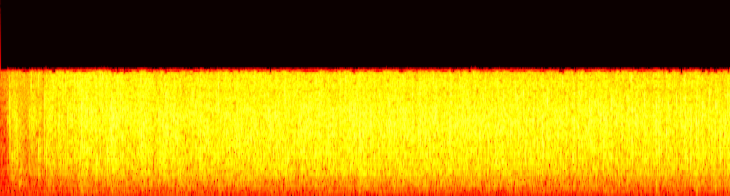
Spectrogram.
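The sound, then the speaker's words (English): A large theater audience at the Gulf Theater bursts into sustained, loud applause as the cast enters the stage, a dense steady roar of clapping that swells in quickly and holds evenly throughout, with no voices heard. “The audience greets them with a tremendous burst of applause.”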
